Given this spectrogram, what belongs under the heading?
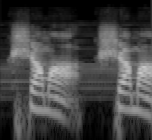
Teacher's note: প্রথমে ক উজ্জ্ব রূপে অর্থাৎ হসন্ত রূপে ক উচ্চারিত হবে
